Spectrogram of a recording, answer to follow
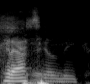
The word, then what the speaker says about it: Krzeselnik: Krzeselnik es Krzeselnik. el apellido en su pronunciación tradicional en la familia. Algunos lo acentúan diferente, ¿no?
